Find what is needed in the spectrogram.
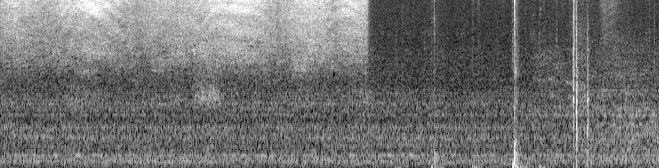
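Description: A steady high hiss that cuts off suddenly a little past halfway, then a few light taps of fingertips on the multitouch table's touch surface.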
